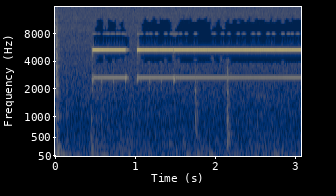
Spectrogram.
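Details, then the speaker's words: 1951 Zenith Cobramatic turntable power on/off rocker switch under continuity test: a steady high beep cuts out and returns, showing poor intermittent switch contacts despite Deoxit spray; the switch is to be pulled and taken apart. "the problem is that this is a little flaky you hear that that interruption in the tone is just a continuity test"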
